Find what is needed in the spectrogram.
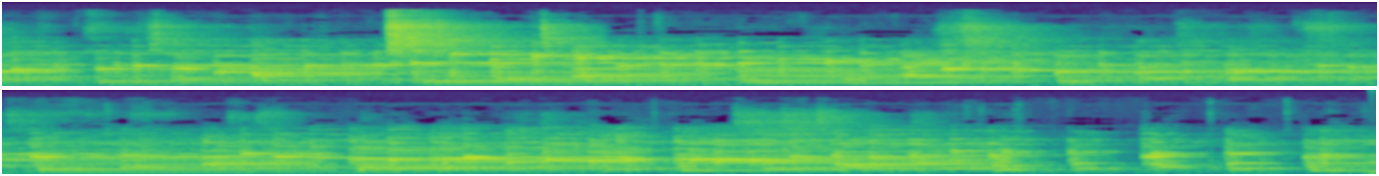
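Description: Background piano music, a gentle melody of changing notes.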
